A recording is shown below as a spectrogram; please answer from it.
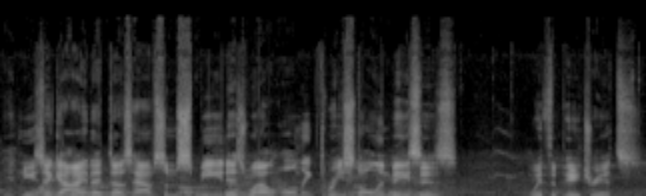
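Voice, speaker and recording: A man's voice: a little high, animated, a little slow. American baseball announcer, man, over crowd noise. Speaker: baseball radio play-by-play announcer. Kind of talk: live baseball play-by-play and sponsor reads. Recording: live ballpark broadcast, loud crowd noise. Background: crowd and outdoor ballpark ambience.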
